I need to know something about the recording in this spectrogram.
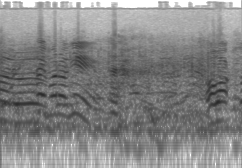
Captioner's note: laughing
